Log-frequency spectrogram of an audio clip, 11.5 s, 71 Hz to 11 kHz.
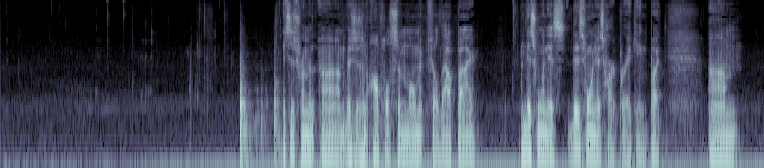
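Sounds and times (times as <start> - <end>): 
low hum: 0.0 - 11.4
person sipping tea: 0.8 - 3.4
small wet mouth clicks: 1.4 - 3.5
speech: 3.6 - 7.2, 7.8 - 11.2.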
